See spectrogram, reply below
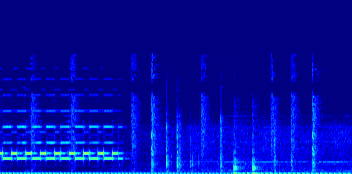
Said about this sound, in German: Eine halbe Stunde lang schlage ich die Zeit tot. Endlich klingelt das Telefon.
